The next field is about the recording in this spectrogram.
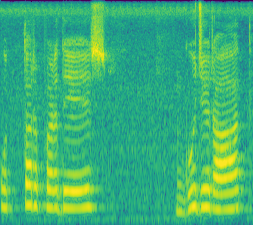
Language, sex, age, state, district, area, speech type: Urdu, male, 18-30, Uttar Pradesh, Gautam Buddha Nagar, urban, spontaneous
